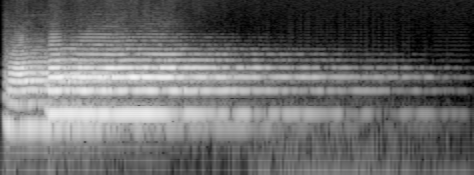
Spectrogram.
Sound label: Battle Trumpet Horn Call; Warframe; Tau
